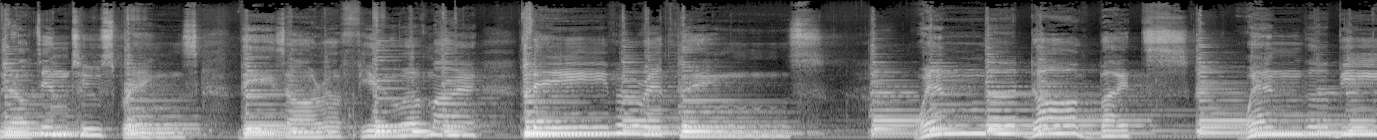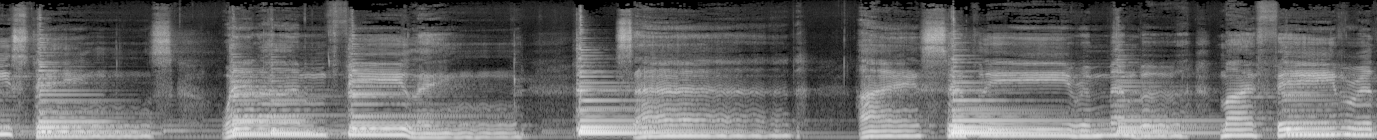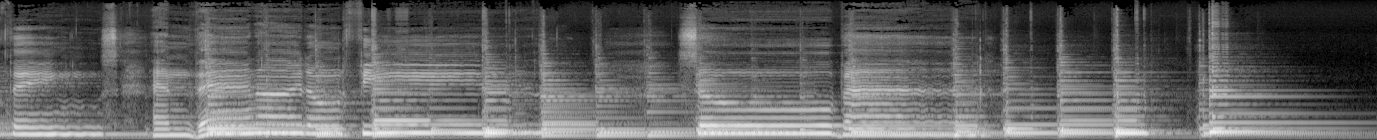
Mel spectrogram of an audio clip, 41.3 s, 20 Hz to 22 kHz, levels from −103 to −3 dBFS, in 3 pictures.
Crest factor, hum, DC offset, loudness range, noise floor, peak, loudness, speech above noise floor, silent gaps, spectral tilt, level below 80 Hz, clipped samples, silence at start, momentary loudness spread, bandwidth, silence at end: 18 dB; none; under 0.1%; 4 LU; -48 dBFS; 0 dBFS; -20 LUFS; 31 dB; none; -6 dB/octave; -70 dBFS; under 0.1%; 0 s; 12 LU; over 20 kHz; 0.45 s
